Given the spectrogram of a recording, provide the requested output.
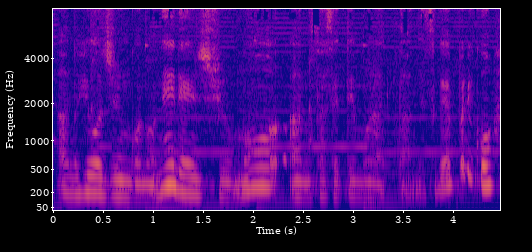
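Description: A woman from Osaka, Japan, speaking with a Kansai accent, hosts a casual solo talk show in a polite, chatty manner full of fillers. Her voice is fairly low, gravelly and mellow, delivered quickly and with animation over faint background music.

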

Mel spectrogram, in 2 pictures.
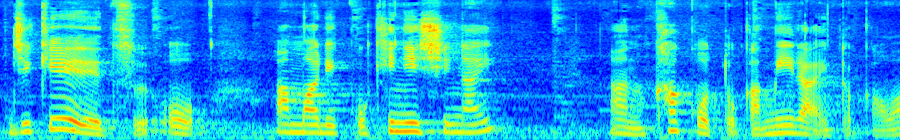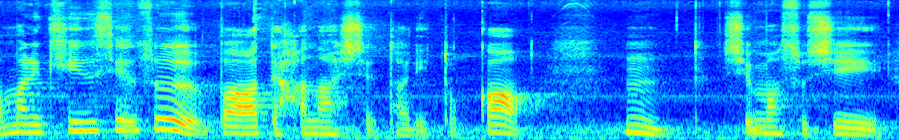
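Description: A woman's voice: lowish voice, darkish tone. A woman from Osaka chatting casually on her podcast, full of fillers and self-corrections. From Osaka, Japan. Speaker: podcast host. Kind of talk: casual solo talk.

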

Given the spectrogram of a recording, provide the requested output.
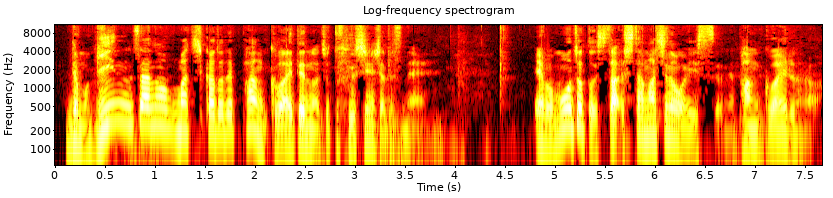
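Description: A man's voice: medium pitch, dark tone, breathy edge, no room sound, studio quality. A man hosting a casual live stream, reading listener comments and joking with frequent laughter while he walks outdoors, speaking into an earphone mic. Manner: playful, laughs often, joking. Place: outdoors, walking.

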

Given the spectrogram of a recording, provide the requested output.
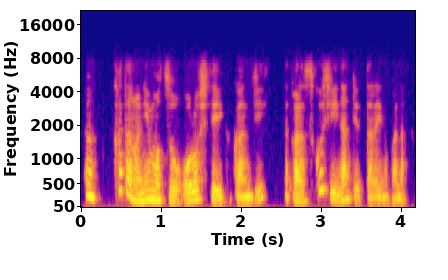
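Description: A woman's voice: deep voice, very animated, fast, mellow. A woman tarot counselor in casual podcast chat, talking in a frank, laid-back, chatty way. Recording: slightly muffled lo-fi audio.

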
